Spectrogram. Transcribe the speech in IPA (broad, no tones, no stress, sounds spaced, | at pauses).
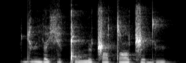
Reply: d y j ɛ ç e ǃ u n ɪ ʈ͡ʂ y tˤ e ʈ͡ʂ e d̪ y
